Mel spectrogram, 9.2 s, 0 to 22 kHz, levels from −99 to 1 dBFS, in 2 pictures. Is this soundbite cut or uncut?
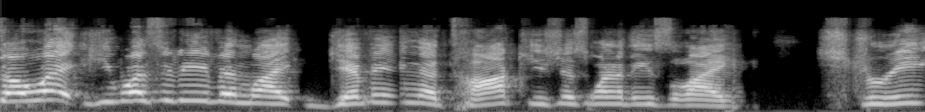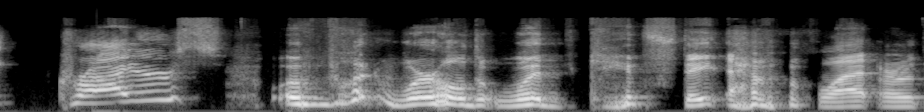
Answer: uncut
